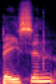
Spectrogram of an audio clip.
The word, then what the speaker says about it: Basin: is this the ancient you pronounce that Basin or Bassin the ancient whatever that is Basin Basin okay first way basin so clearly I mean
